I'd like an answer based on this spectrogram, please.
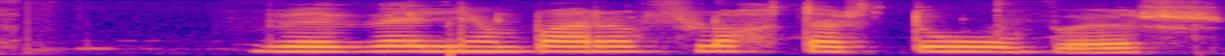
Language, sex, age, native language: Icelandic, female, 8, Icelandic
